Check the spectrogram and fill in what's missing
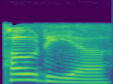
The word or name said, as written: podia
